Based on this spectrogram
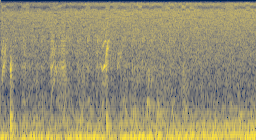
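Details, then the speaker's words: Square-body Chevy truck, slow to start, then rough surging idle: lumpy rumble wavers, RPM jumping around and bogging, clears up then gets bad again; suspected fuel system problem, cause unconfirmed. "Here it goes, running like crap again. Oh, it's running bad. Look at that RPM jumping around. Oh, it's bogging."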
